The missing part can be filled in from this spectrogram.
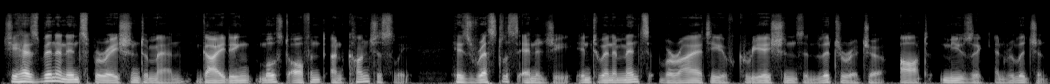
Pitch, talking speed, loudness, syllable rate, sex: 95 Hz, 150 wpm, -21 LUFS, 5.3 syllables/s, male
